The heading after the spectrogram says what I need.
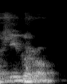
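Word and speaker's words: Jíbaro: Like, and what you're gonna see is that there's certain things like, for example, Hibaro, or Hibaro is the real pronunciation of it.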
